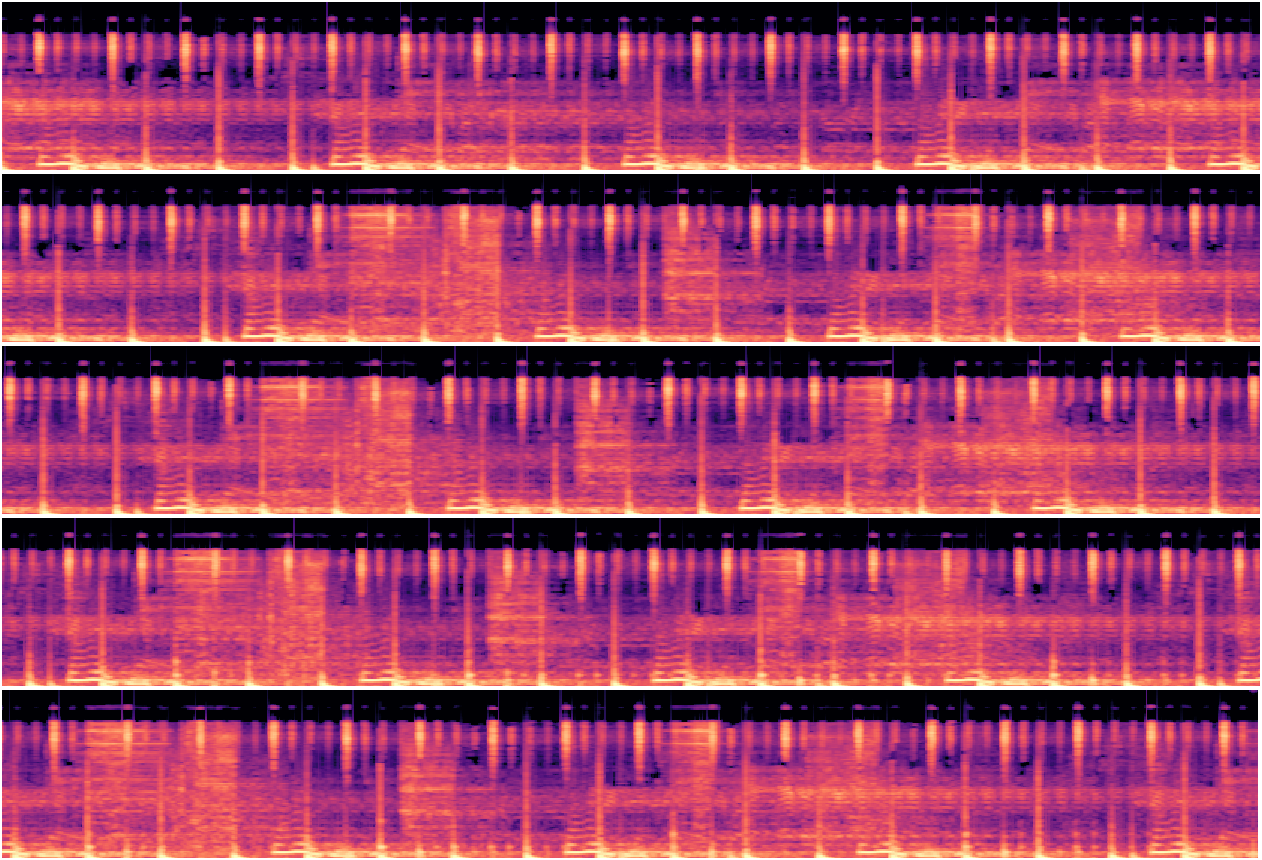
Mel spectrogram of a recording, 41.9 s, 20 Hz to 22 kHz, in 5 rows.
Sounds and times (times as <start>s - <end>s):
Electronic music: 0.0s - 41.9s.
